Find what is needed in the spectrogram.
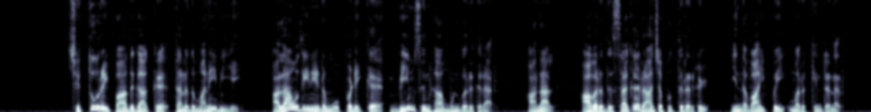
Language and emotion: Tamil, neutral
